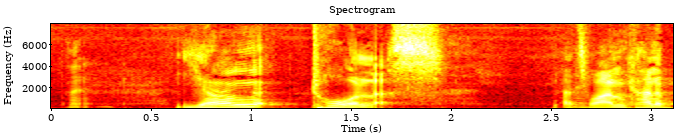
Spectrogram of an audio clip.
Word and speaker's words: Törless: Törless. And there is an umlaut. I'm pronouncing it weird because there's an umlaut above the O.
